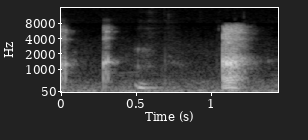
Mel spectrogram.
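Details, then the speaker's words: A sleep surgeon simulates obstructive sleep apnea: an imitated snort followed by a sharp, noisy gasp, showing the snore-then-gasp pattern of throat obstruction. "sleep apnea is a problem of the throat plain and simple you know obstructive sleep apne is obstruction you know I'll simulate you know that's snoring then you have a"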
